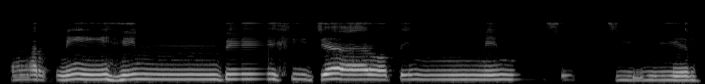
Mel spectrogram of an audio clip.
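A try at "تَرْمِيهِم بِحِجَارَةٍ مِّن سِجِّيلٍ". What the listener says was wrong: Minnya kurang. Min sijil. Imbangkan dengan menahan sebelumnya. Diulang.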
